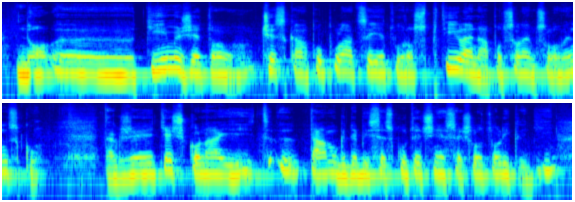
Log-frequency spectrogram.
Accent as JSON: {"language": "Czech", "country": "Czechia", "moved": "yes", "lives_now": "Bratislava, Slovakia", "said": "mé rodině na Moravu a do Čech"}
